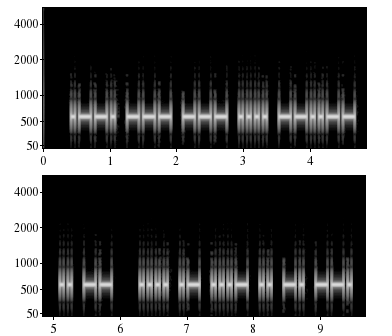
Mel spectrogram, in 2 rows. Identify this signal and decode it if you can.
Morse code, heard as a keyed tone, about 20 wpm, 600 Hz. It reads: POOH, IM HAVING
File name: cw-books / winnie-the-pooh / winnie-20wpm-page-0057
